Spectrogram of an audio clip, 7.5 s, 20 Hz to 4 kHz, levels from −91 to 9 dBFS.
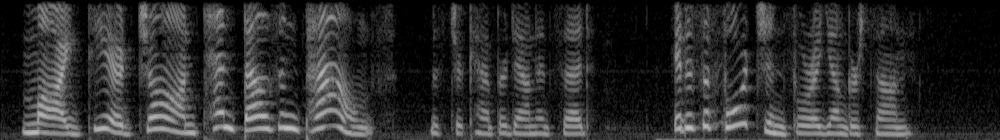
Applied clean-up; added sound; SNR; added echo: none; none; none; none.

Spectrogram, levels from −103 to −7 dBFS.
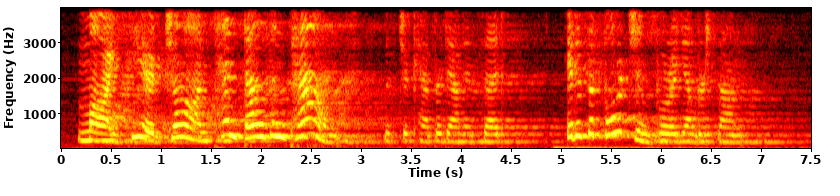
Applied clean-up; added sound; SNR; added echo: none; none; none; reverberation time 2.9 s.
